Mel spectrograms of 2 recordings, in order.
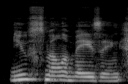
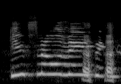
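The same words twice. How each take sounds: First: Said in the usual way. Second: Much higher, squeaky starstruck fan; starstruck squeak. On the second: Retold or imitated. Fan to the singer, starstruck squeak. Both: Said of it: "That's what I said".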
